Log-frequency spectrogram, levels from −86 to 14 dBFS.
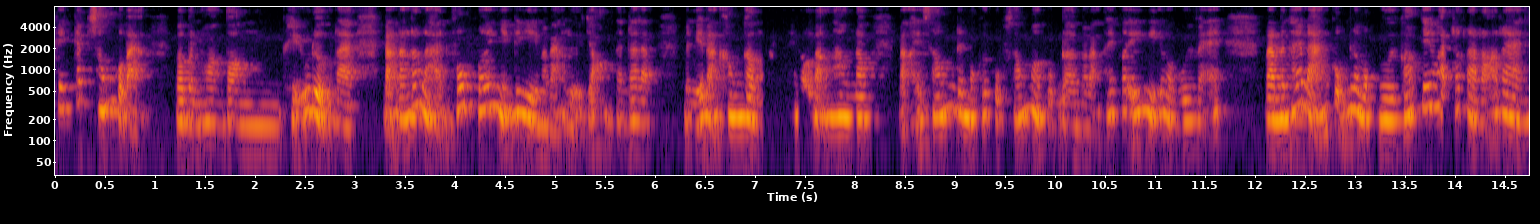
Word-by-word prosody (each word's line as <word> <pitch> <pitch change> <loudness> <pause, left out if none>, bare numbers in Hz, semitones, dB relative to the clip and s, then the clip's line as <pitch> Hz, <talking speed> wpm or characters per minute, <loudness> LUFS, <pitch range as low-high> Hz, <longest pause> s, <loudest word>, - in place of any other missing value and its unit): cái 285 -1 -4
cách 340 0 -5
sống 270 -6 +3
của - - +3
bạn - - 0 0.3
và 185 - +1
mình 180 -2 -5
hoàn 180 0 -5
toàn 175 -1 -3 0.4
hiểu 210 +4 -1
được 235 -4 +6
là 160 -2 -2 0.2
bạn - - +2
đang 205 +1 +3
rất 220 - +2
là 240 - +5
hạnh 200 -2 -2
phúc 290 +2 +1
với 275 +2 +1
những 240 -6 +2
cái 250 - +4
gì 210 -4 +4
mà 165 - -4
bạn 150 - -6
lựa 235 - -7
chọn, - - -5
thành 180 -1 -11
ra 195 0 -2
là 185 -2 -3 0.4
mình 185 -2 -9
nghĩ 210 - +2
bạn 215 0 +2
không 215 0 +5
cần 205 -1 +5
phải 195 - -10 0.2
thay - - -3
đổi - - -6
bản 215 0 +1
thân 220 0 +6
đâu, 210 0 +2 0.3
bạn - - -4
hãy - - -5
sống 225 +5 0
trên 235 -2 +5
một 210 0 +3
cái 230 - -3
cuộc 190 - -9
sống 205 +4 -2
mà 250 - +4
cuộc 165 - -12
đời 170 - -5
mà 160 - -10
bạn 155 - -7
thấy 240 +1 -3
có 260 - -3
ý 245 -1 +1
nghĩa 240 -2 +1
và - - +1
vui 190 -2 -4
vẻ. 195 +7 -7 0.4
Và 200 -1 +6
mình 200 0 +7
thấy 290 +8 0
bạn 235 -3 +3
cũng 245 - -2
là 275 -1 +3
một 205 -3 +2
người 195 -1 +3
có 225 +2 +3
kế 290 +1 +2
hoạch 305 - -2
rất 275 - -5
là 200 -5 +1
rõ 245 +7 -3
ràng 205 -5 +1
215 Hz, 305 wpm, -21 LUFS, 195-245 Hz, 0.4 s, mình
